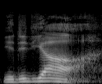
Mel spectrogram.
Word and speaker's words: Yedidiah: Yedidiah is the Hebrew pronunciation.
